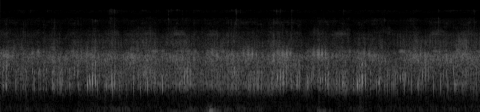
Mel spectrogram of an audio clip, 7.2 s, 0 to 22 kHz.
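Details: Frogs calling in lotus rice paddies beside a country road in Echizen, Fukui Prefecture, Japan, on 12 June 2021: a dense, unbroken chorus of rapid pulsed croaks, with a few louder rattling bursts standing out over the steady background din.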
